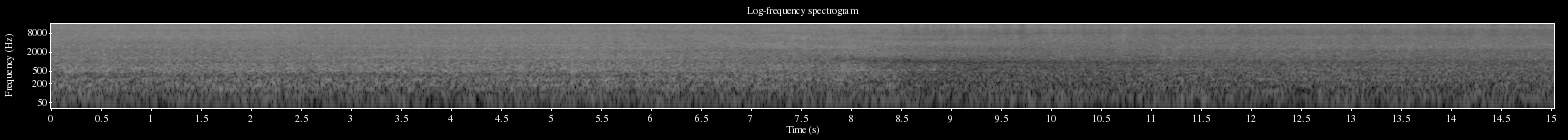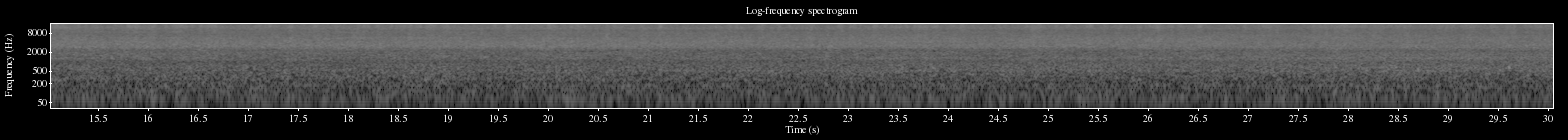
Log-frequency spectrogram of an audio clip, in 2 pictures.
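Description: Shallow mountain stream flowing over rocks, a steady rush of water. About eight seconds in it drops to a quieter, thinner rush and stays even.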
